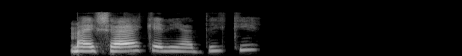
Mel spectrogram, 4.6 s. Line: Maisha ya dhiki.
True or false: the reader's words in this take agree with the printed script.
false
